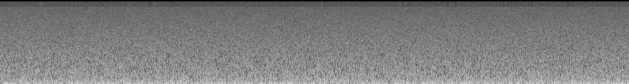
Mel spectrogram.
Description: Pink noise sound for tinnitus sound matching, ringing in ears, pink noise comparison, and tinnitus frequency testing.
